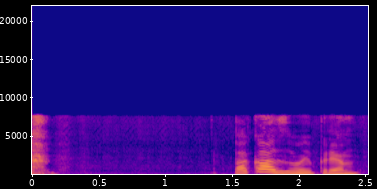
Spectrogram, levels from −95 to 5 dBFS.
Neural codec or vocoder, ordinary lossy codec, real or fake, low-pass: codec, 16 kHz, 4 kbps, FunCodec, trained on Chinese and English, 50 frames a second; none; fake; none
